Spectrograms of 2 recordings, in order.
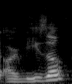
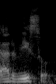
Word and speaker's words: Arviso: I was saying DJ Arviso, but now I'm trying to say DJ Arviso. Yeah. It's Yeah, Arviso.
